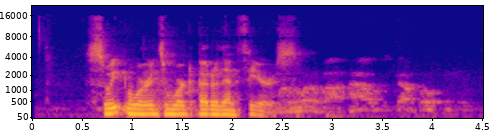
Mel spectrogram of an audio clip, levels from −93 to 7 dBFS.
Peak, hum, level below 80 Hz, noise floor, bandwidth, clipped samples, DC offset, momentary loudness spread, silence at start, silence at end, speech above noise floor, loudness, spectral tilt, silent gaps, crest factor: -2 dBFS; none; -48 dBFS; -53 dBFS; 11.5 kHz; under 0.1%; under 0.1%; 24 LU; 0.6 s; 0.5 s; 40 dB; -14 LUFS; -7 dB/octave; none; 14 dB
